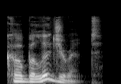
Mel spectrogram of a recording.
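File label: "cobelligerent", British English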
